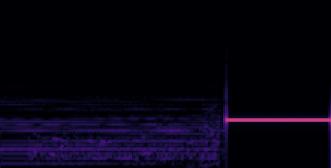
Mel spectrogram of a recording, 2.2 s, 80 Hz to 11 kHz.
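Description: A sustained closing chord of music fades quietly. About one and a half seconds in, a loud, steady 1 kHz broadcast test tone cuts in abruptly with the colour bars, signalling that the channel has gone off air.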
